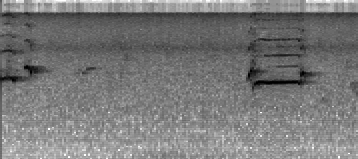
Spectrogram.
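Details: Oriental magpie-robin, ngeplong-style lure song meant to get a cage bird singing: a short whistled flourish, a pause, then one long, steady, high clear whistle lasting about half a second.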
